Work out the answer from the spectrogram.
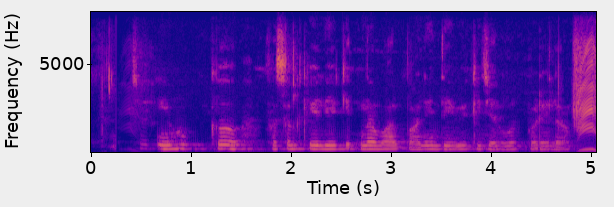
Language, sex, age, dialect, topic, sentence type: Bhojpuri, female, 18-24, Western, agriculture, question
